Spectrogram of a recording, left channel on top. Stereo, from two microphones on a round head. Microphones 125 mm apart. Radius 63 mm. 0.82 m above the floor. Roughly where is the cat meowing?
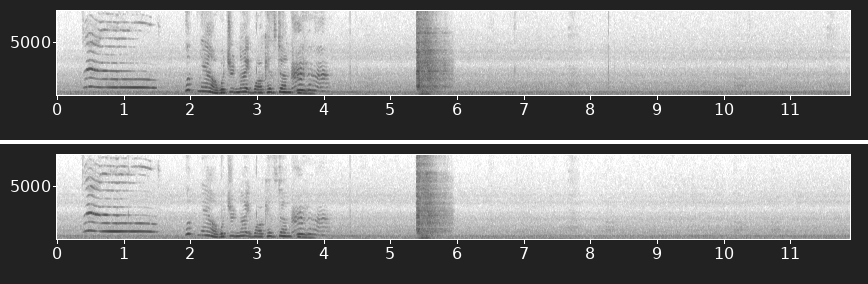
Right.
